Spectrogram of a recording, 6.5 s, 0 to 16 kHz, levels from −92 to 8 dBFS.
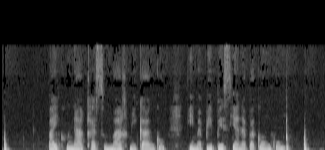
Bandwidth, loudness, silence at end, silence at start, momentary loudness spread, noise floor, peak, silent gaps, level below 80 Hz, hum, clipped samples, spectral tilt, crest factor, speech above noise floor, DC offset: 11.5 kHz; -21 LUFS; 0.3 s; 0.1 s; 6 LU; -60 dBFS; -2 dBFS; none; -42 dBFS; none; under 0.1%; -7 dB/octave; 20 dB; 40 dB; under 0.1%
